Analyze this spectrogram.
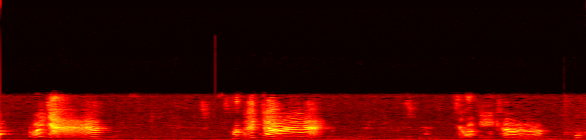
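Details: Young pet common hill myna, not yet a year old, imitating human speech: three separate bursts of wavering, voice-like phrases a few seconds apart, with quiet indoor background between them.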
